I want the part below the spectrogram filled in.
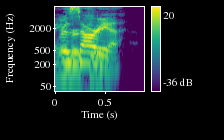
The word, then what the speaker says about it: Rosaria: I'm pausing because I never can pronounce her name proper. Rosario. And when I Rosaria. – Oh, see, there you go.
